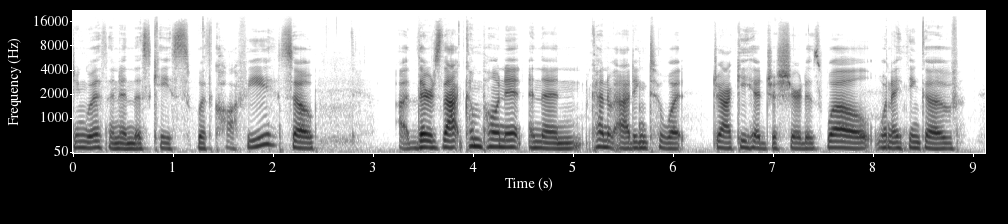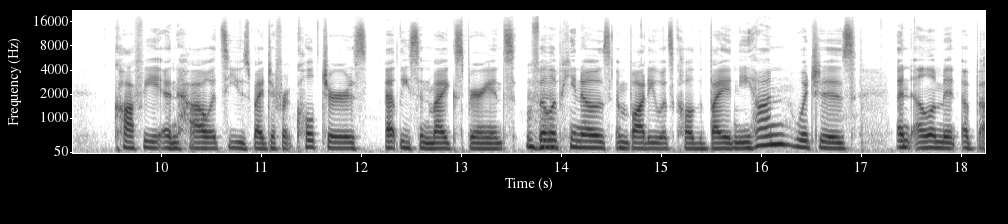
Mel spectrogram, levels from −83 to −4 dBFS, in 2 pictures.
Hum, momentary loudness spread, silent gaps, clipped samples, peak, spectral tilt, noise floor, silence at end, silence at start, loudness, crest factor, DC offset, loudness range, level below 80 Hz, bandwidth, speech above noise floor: none; 8 LU; none; under 0.1%; -2 dBFS; -6 dB/octave; -56 dBFS; 0 s; 0 s; -22 LUFS; 20 dB; under 0.1%; 4 LU; -58 dBFS; 17.5 kHz; 34 dB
